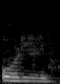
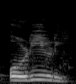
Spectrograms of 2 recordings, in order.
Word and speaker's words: òrìrí: Et puis, pour «òrìrí», "òrìrí" a différents dialectes et différentes prononciations. Ainsi, vous pouvez entendre "òrìrì," vous pouvez entendre «òrirì», alors, "òrìrì," «òrirì», vous pouvez entendre "òrírì," vous pouvez entendre "òríìrì," c'est tout pareil.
